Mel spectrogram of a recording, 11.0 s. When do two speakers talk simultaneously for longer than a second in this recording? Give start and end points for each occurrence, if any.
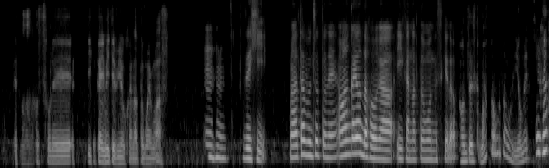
none

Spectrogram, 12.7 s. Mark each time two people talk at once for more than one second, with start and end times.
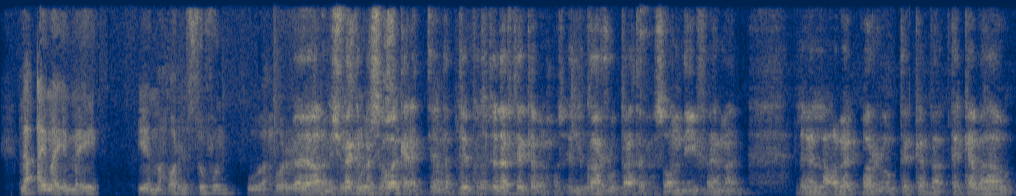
3.6-6.2

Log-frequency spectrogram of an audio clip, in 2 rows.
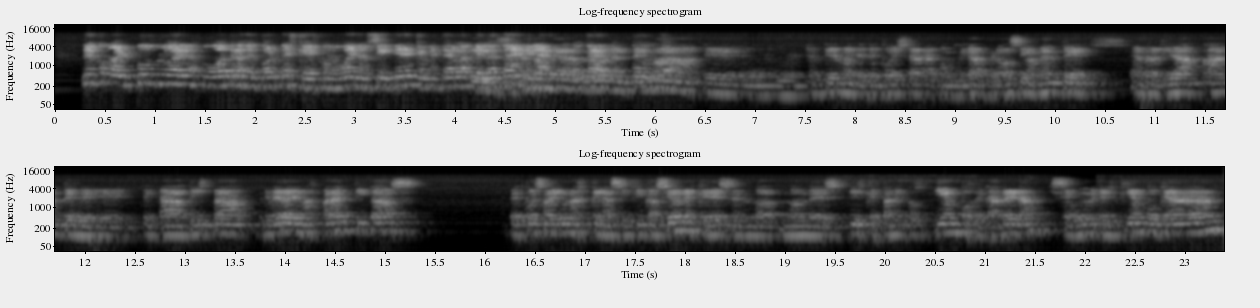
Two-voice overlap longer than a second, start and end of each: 4.1-6.2

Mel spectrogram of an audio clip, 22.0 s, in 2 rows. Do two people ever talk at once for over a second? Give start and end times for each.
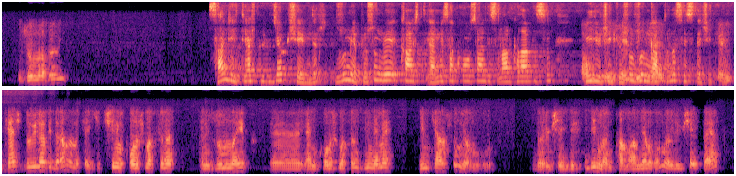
8.8-10.0

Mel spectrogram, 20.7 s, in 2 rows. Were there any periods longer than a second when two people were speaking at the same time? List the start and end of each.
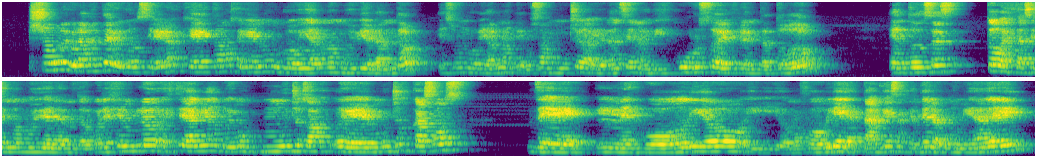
none

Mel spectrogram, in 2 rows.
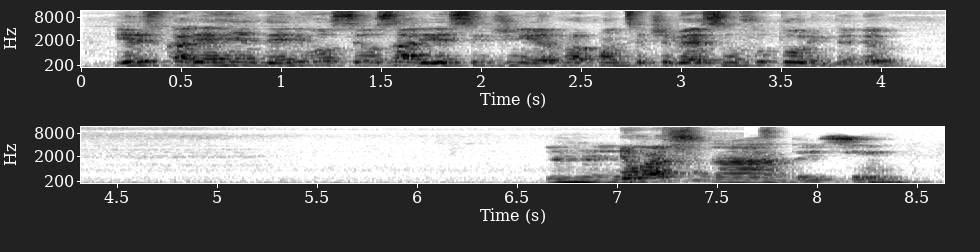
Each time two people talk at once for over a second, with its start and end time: none

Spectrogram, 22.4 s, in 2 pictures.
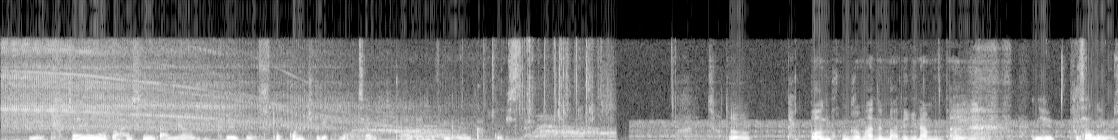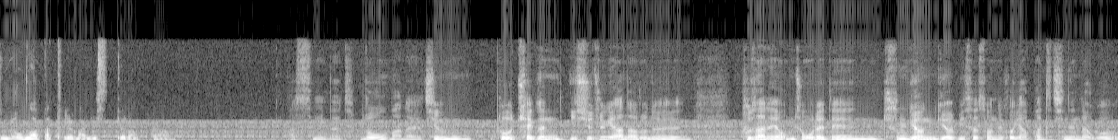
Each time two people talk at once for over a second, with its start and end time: none

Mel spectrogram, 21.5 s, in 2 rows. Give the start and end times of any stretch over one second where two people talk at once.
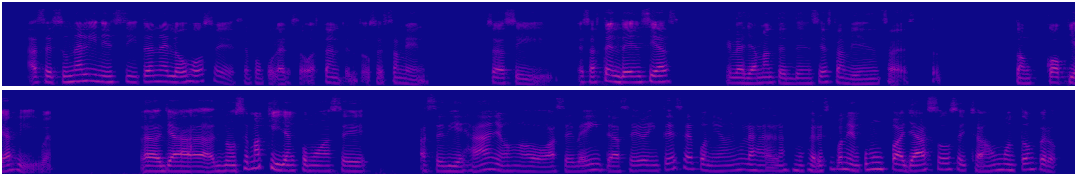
none

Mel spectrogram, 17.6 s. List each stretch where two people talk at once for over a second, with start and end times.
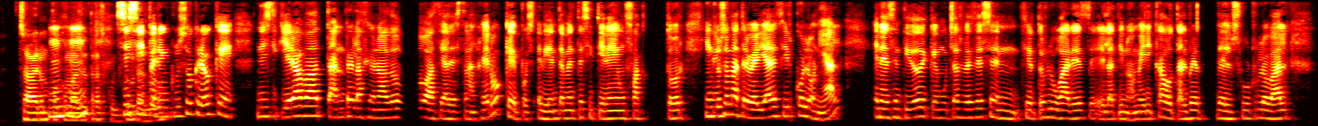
0.6-2.3

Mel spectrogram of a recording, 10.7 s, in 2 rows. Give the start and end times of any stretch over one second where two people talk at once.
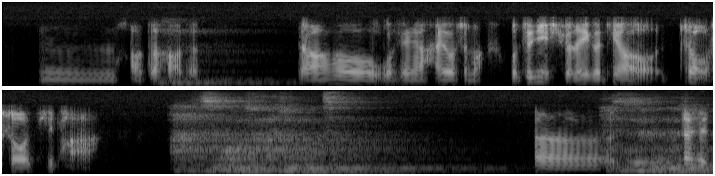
none

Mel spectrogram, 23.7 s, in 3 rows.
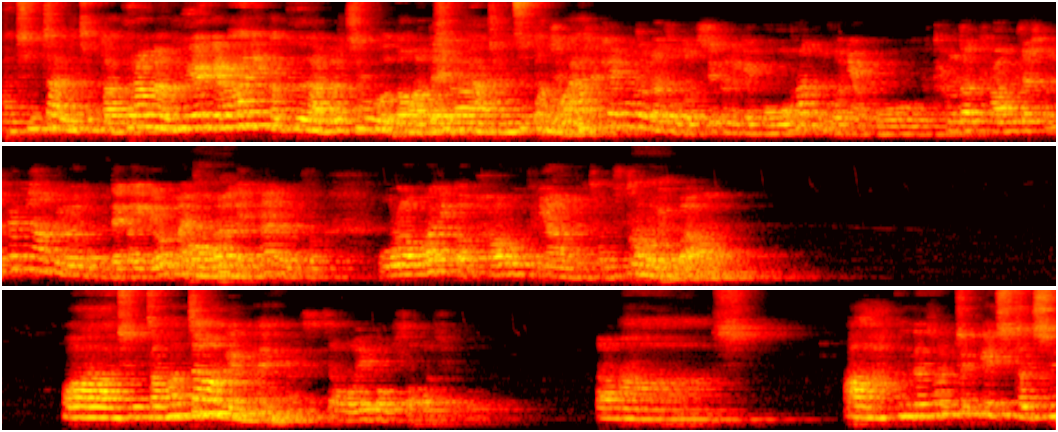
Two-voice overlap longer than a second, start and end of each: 2.9-4.4

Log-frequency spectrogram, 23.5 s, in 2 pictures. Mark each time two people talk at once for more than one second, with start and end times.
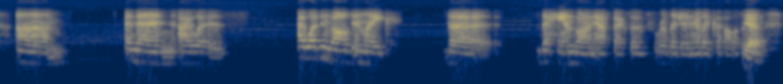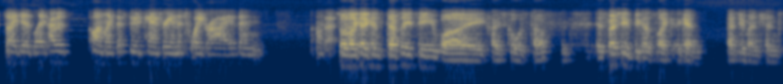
none

